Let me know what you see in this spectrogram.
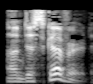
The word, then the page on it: undiscovered: British English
